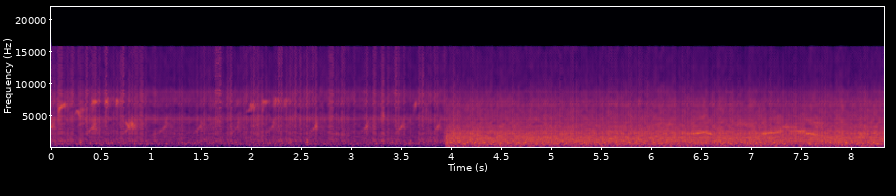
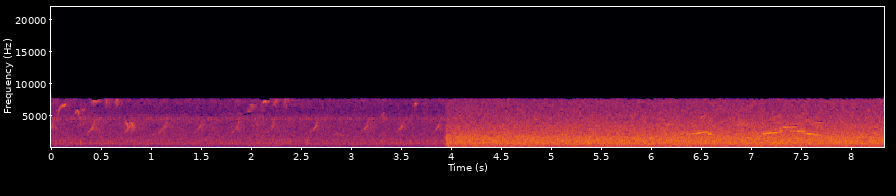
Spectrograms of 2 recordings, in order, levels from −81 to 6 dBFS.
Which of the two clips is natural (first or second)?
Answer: second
